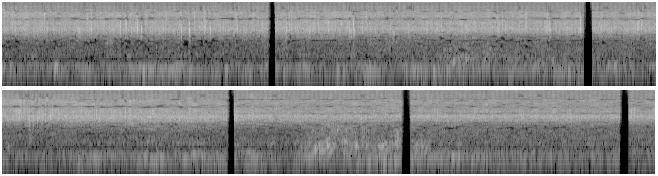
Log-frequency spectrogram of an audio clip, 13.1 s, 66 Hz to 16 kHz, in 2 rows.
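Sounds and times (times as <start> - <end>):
underwater suction pipe bubbling: 3.5 - 12.0.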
